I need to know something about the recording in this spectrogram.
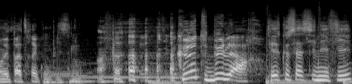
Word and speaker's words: Köttbullar: Köttbullar. Qu'est-ce que ça signifie? dit comme tu l'as dit, c'est un gros mot. T'as mal mis l'accent tonique. Que de bullard.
